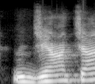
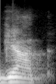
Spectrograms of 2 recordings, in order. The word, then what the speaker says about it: ज्ञात: और यहाँ पर ज्याचा नहीं, ज्ञाता, ज्ञात एक शब्द है ना ज्ञात, जिसे आप ज्ञात बोलते हो, ज्ञात, तो वास्तव में इसका शुद्ध उच्चारण क्या करेंगे, ज्ञात, और ज्ञातात अभयम ऐसा करेंगे।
